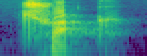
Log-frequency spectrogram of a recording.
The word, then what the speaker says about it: truck: Another situation where T makes a ch sound is TR. When you have TR together in any situation, you can pronounce it ter, but usually we don't. We pronounce it ch plus the R sound, chur. Example, train, truck, tree, and travel.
